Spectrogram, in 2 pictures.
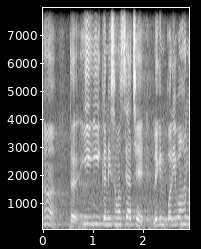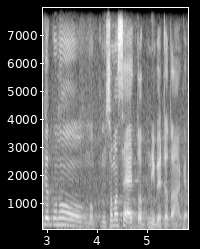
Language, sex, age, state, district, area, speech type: Maithili, male, 45-60, Bihar, Supaul, rural, spontaneous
